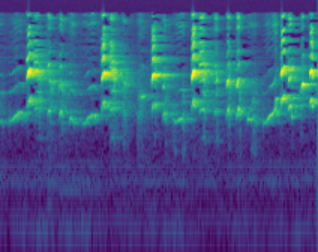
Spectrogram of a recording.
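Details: A cockatiel sings a run of bright, warbling whistles with rising and falling notes while running after a baby, about three short phrases in quick succession, indoors.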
